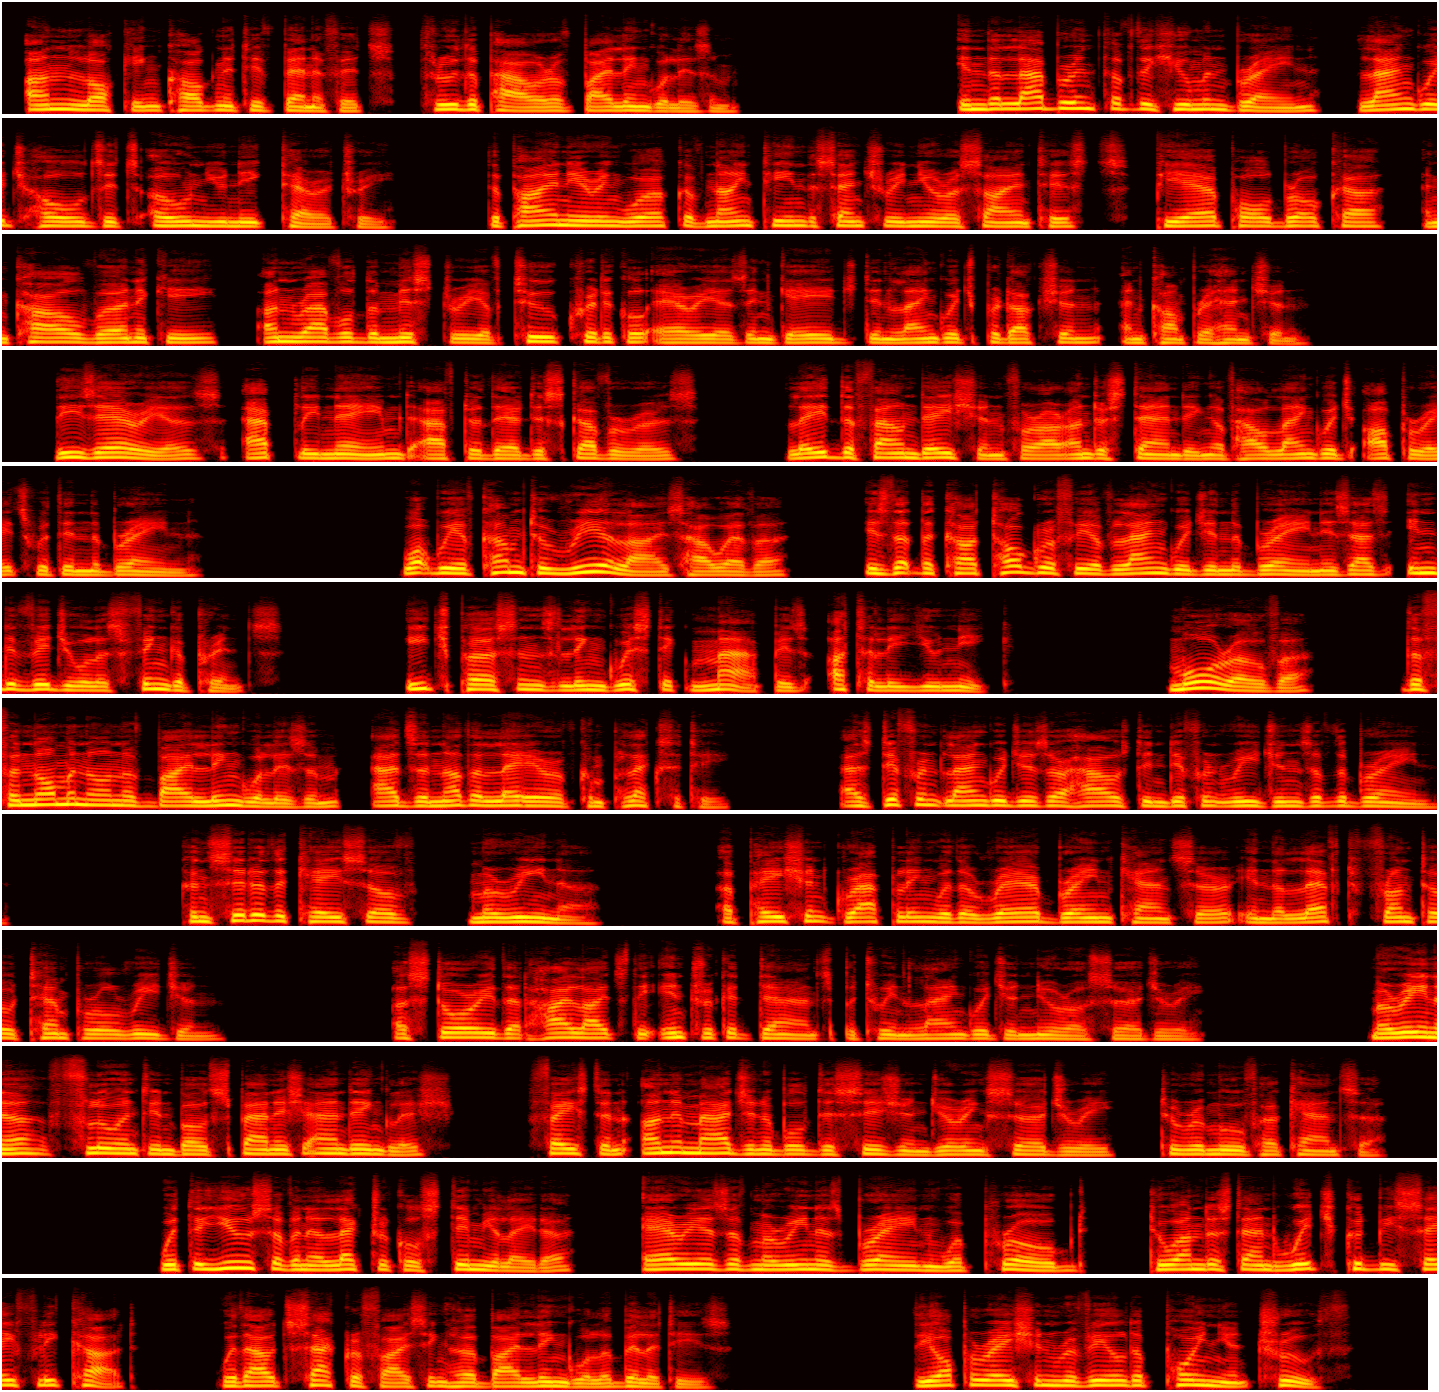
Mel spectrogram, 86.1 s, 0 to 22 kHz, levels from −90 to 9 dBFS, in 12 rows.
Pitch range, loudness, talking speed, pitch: 130-165 Hz, -24 LUFS, 135 wpm, 145 Hz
